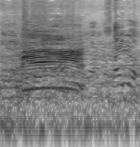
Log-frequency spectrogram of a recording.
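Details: Sahiwal bull calf lowing at Ranigonj cattle market, Dinajpur, Bangladesh, where a farmer buys calves; one sustained harmonic moo of about a second, then a short second call, with crowd chatter and men talking price.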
